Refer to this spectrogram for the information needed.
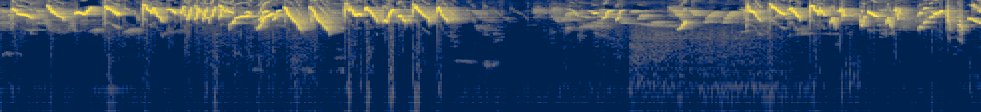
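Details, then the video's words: Oriental white-eye giving a long, continuous ngalas song meant to prompt captive white-eyes to sing: rapid high, thin chirps and swooping whistled notes in dense bursts, with a short pause near the middle. "Suara Pleci Gacor Ngalas Panjang ini Yang bisa Bikin Plecimu Cepat Ngalas"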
